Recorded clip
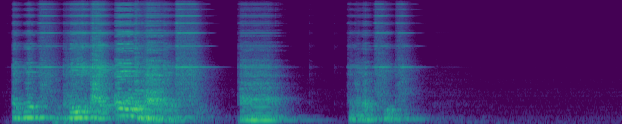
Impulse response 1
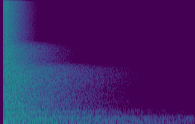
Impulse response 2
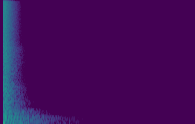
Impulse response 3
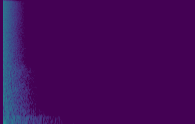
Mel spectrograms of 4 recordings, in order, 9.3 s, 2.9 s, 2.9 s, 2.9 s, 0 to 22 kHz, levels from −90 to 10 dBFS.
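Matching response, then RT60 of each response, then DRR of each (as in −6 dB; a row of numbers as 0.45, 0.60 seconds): 3; 2.4, 0.55, 0.75 seconds; −16.5, −12.0, −4.5 decibels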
